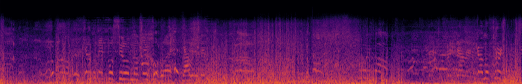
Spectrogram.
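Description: Riders scream and shout with excitement.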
